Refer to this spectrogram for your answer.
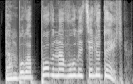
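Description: A man's voice: extremely high pitch, animated, brisk, a little mellow, dry recording, studio quality, voice pushed up. A man voicing an agitated, insistent teenage boy who exclaims urgently.

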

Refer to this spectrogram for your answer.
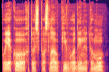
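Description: A man narrating a novel as an audiobook reader, in an expressive storytelling manner. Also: extremely low pitch, fast, no echo, clean studio sound.

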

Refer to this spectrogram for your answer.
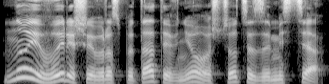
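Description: A man voicing a hardened, grim male warrior who questions a captive in a gruff, mocking way. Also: fairly high pitch, very animated, a little fast, no echo, clean studio sound.

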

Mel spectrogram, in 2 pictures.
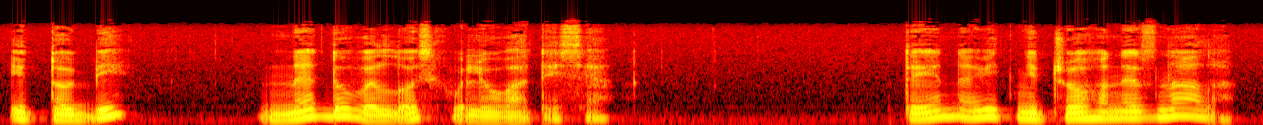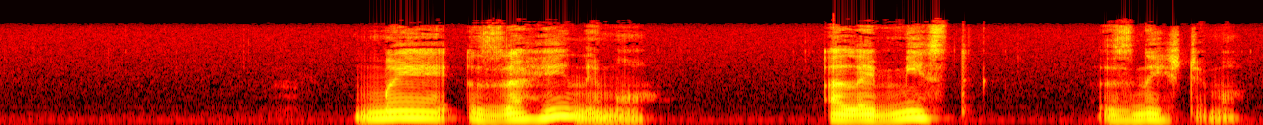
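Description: A man's voice: a little high, animated, takes it slowly, vocal fry, pauses often, dry recording, exaggerated voice. Give me a tender young man murmuring to his sleeping beloved, as a male narrator reads him. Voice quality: hushed, barely audible.

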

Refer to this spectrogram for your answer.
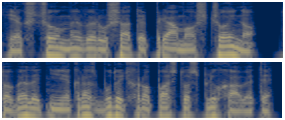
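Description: BFG, a gentle giant, as a man puts him on. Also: deep voice, no room sound, clean studio sound. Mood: good-natured. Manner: slow, muddled, garbled speech. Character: kindly huge old male giant, mangles words. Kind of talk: storybook character voice.

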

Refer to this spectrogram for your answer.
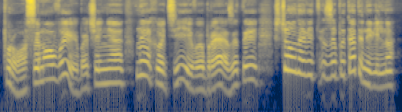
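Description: Man doing a young male bandit, leering, taunting, raised pitch, dry close recording. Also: very animated, brisk, darkish tone, dry recording. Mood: fake-polite. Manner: sneering, taunting.

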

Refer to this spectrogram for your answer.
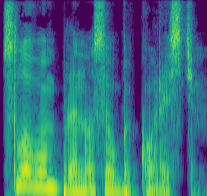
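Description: A man's voice: fairly high pitch, sing-song, a little slow, gravelly, a little mellow, no echo, clean studio sound, pitched above the performer's own voice, full character voice. A man voicing a boastful, crude male drifter who orders his servant around with mocking bravado, in an audiobook. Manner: brash, mocking and commanding.

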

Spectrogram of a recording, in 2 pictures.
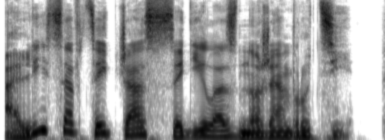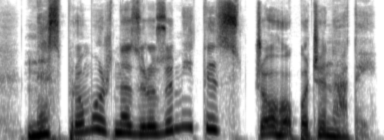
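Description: A man reading a storybook aloud with animated, swooping expression. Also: fairly high pitch, brisk, no echo, clean studio sound. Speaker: storybook reader.

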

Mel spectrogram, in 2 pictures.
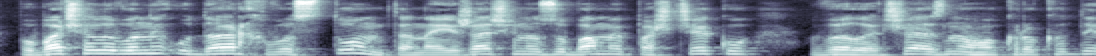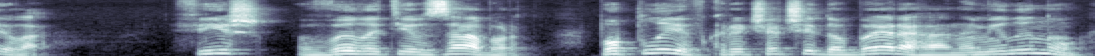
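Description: A man narrating an audiobook with a steady, measured reading. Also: on the high side.

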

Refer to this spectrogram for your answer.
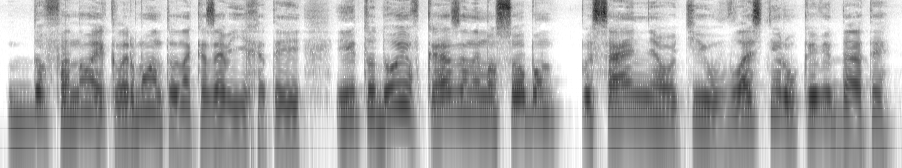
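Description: A man's voice: high-pitched, lively intonation, brisk, warm tone, no echo, clean studio sound, voice pushed up. Man doing a fawning rustic peasant lad. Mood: eager. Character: servile eager young male peasant lad.

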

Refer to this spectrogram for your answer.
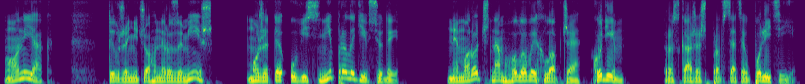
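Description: A man reading an audiobook, voicing a stern, impatient policeman who talks in a brisk, scolding, sarcastic way. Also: medium pitch, sing-song, a little mellow, no room sound, studio quality, pitched below the performer's own voice, lightly acted. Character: gruff stern male policeman, mocking and impatient.

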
